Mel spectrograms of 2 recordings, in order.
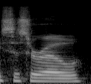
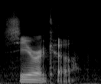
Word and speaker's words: Sirico: Tony Cicero, or Sirico? How did I forget? I think it's Cicero. But I also don't think it is. Tony Sirico. Pronounce name. Sirico. Tony Sirico, okay.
